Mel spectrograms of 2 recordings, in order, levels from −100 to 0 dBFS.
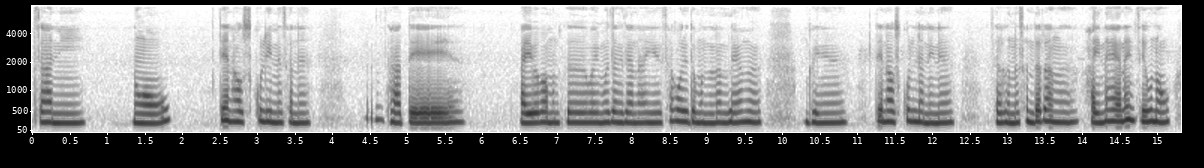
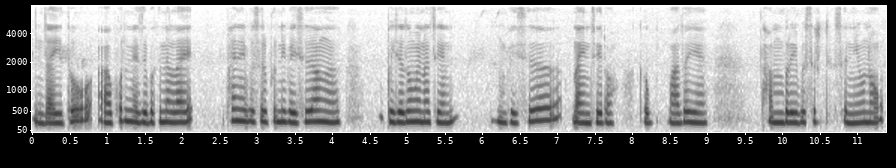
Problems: constant background noise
